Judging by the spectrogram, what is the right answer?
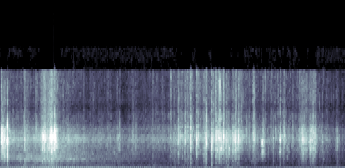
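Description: Dry leaf litter rustling and crackling in short, faint bursts as macaques scamper and wrestle on the ground. There is one burst about a second in and a cluster of them a little past midway.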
